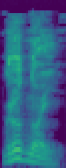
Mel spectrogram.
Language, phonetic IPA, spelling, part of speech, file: Russian, [ɡrʊdˈnoj], грудной, adjective, Ru-грудной.ogg
- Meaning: breast; pectoral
